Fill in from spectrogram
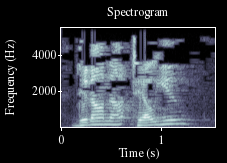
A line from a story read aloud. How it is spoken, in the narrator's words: He says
